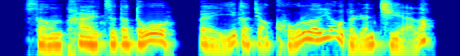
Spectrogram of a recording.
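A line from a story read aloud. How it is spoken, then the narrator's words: Cold. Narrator (Chinese): 断魂冷冷开口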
